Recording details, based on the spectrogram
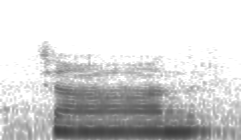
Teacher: वड़ों के ऊपर लगने वाले चंद्रबिंदु को अनुनासिक कहा जाता है इसका उच्चारण नाक और गले की सहायता से किया जाता है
